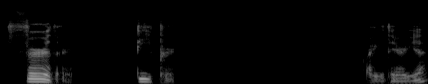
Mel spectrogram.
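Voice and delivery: very quiet, soft, soothing, hypnotic lulling voice. Signing off to listeners as they fall asleep, soothing voice. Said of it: "Listen to my soothing voice".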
